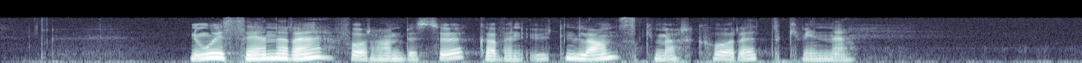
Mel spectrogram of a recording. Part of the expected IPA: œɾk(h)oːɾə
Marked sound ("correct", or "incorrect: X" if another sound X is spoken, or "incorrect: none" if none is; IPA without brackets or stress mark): correct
